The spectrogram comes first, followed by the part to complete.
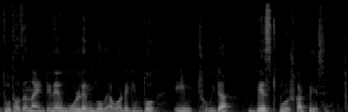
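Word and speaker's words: Cannes: Bohemian rhapsody তোমরা দেখে থাকবে, যে 2019-এ গোল্ডেন গ্লোব অ্যাওয়ার্ডে কিন্তু এই ছবিটা বেস্ট পুরস্কার পেয়েছে। আমাদের নেক্সট কোশ্চেন বলেছে কি, দ্য ক্যানস অ্যাওয়ার্ড, এটা কিন্তু ক্যানেস না, এটা হচ্ছে গিয়ে কান উচ্চারণ হয়, কান, কান অ্যাওয়ার্ড ফর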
